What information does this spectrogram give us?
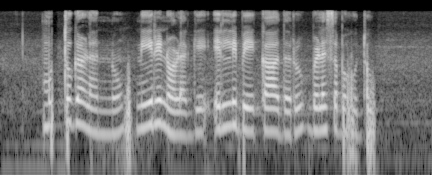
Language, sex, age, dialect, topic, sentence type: Kannada, female, 18-24, Coastal/Dakshin, agriculture, statement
